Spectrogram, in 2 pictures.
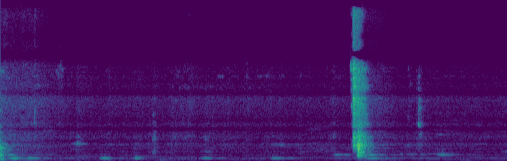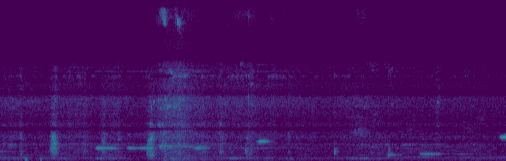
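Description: A mostly quiet room with soft scattered clicks and rustles of handling, and one short, sharp noise about three and a half seconds in.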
